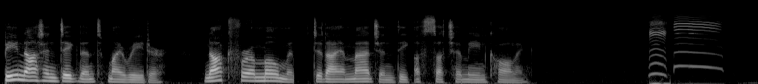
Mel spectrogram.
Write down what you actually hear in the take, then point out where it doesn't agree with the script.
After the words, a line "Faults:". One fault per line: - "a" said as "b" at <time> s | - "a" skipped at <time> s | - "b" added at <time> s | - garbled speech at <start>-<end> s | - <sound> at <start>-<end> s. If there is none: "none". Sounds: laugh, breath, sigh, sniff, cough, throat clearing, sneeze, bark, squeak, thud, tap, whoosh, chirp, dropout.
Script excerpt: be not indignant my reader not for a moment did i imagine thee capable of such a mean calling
be not indignant my reader not for a moment did i imagine thee of such a mean calling
Faults:
- dropout at 2.9-3.1 s
- "capable" skipped at 4.1 s
- squeak at 6.5-7.3 s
